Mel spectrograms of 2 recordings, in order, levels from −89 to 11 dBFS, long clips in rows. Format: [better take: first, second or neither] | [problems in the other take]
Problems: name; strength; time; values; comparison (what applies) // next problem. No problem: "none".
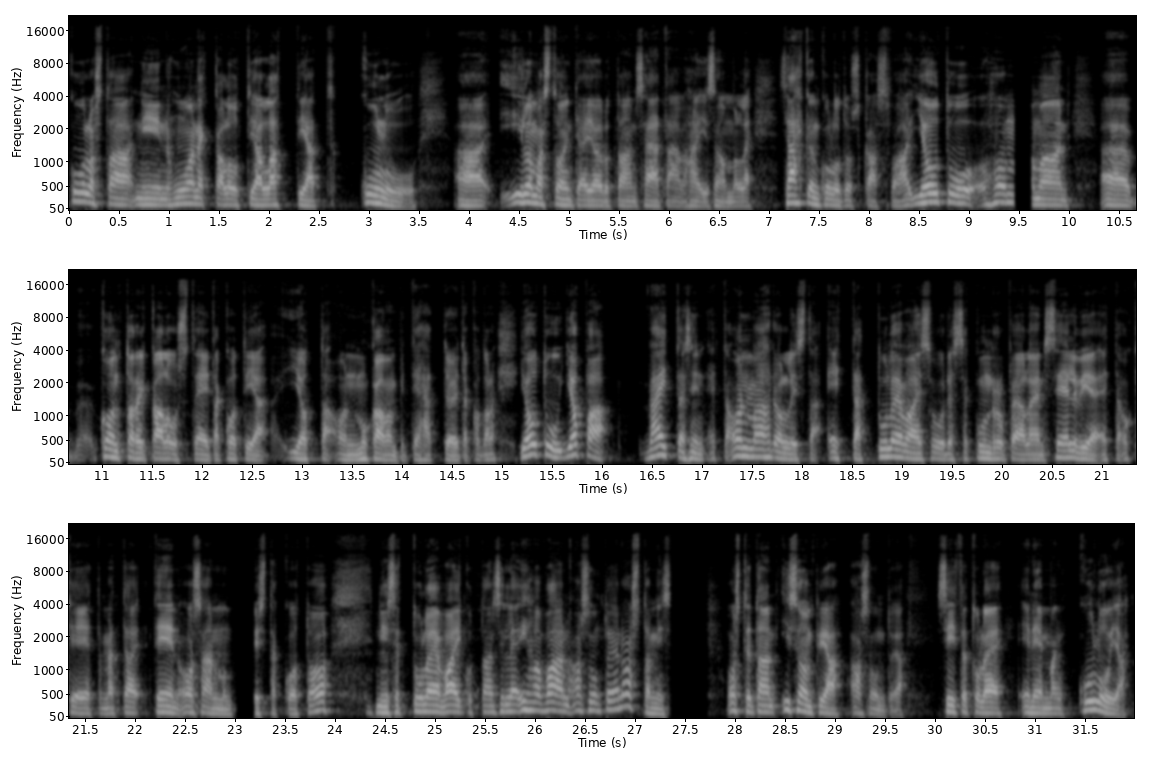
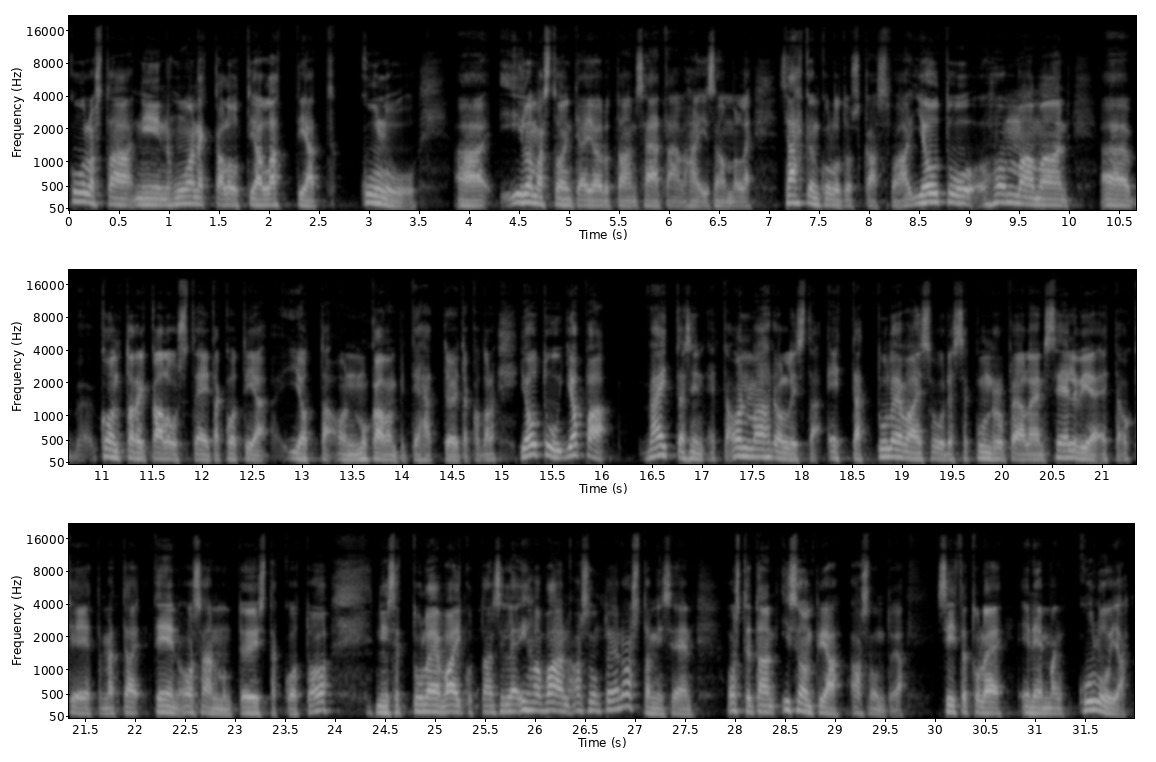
second | audio cutting out; at 9.5 s, at 23 s and at 27 s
